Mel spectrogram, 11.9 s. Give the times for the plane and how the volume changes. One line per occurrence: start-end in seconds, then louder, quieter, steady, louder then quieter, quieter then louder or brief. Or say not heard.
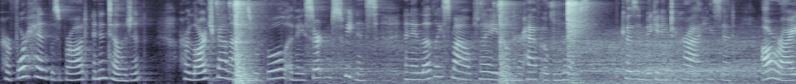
4.4-11.8 louder.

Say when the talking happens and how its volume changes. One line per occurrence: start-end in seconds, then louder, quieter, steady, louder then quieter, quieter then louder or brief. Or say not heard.
0.0-11.8 steady.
